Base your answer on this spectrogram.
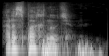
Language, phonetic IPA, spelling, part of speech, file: Russian, [rəspɐxˈnutʲ], распахнуть, verb, Ru-распахнуть.ogg
- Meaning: to throw open, to fling open; to open wide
